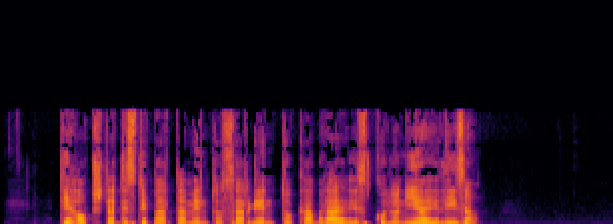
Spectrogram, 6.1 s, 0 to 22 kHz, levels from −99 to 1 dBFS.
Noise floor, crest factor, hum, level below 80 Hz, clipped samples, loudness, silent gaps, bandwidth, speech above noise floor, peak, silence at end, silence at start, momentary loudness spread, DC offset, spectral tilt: -82 dBFS; 22 dB; none; -46 dBFS; under 0.1%; -25 LUFS; none; 11.5 kHz; 57 dB; -6 dBFS; 1.4 s; 0.6 s; 7 LU; under 0.1%; -4.5 dB/octave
